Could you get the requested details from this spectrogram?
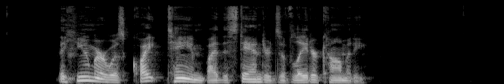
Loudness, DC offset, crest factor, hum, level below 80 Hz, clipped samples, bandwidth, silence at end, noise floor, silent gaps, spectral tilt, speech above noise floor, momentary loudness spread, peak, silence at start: -20 LUFS; under 0.1%; 20 dB; none; -56 dBFS; under 0.1%; 16.5 kHz; 1.4 s; -78 dBFS; none; -6.5 dB/octave; 58 dB; 8 LU; -2 dBFS; 0.6 s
